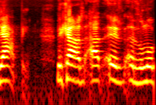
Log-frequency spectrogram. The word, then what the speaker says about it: Joppa: Um it was it's in the Bible like I said 12 to 14 times but it's pronounced jappy because as as a little girl that's what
